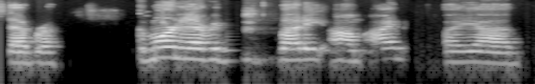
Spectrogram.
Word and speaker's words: Deborah: I know it's spelled like Deborah, but it's Deborah.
